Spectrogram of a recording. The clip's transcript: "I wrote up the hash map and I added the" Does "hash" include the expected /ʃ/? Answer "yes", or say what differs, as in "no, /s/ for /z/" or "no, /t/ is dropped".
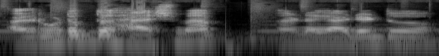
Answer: yes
